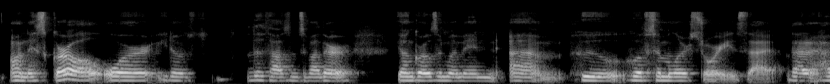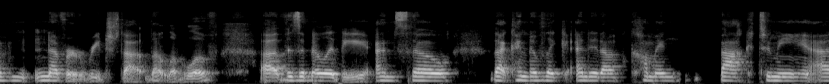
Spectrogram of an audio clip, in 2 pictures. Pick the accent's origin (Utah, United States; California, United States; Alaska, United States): California, United States; Oakland; I'm born and raised in Oakland. I still live in Oakland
